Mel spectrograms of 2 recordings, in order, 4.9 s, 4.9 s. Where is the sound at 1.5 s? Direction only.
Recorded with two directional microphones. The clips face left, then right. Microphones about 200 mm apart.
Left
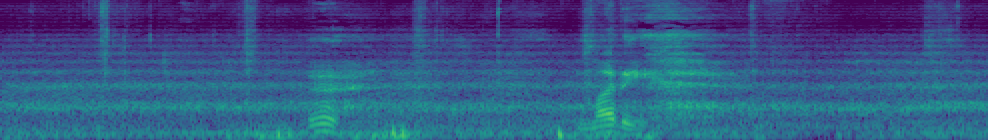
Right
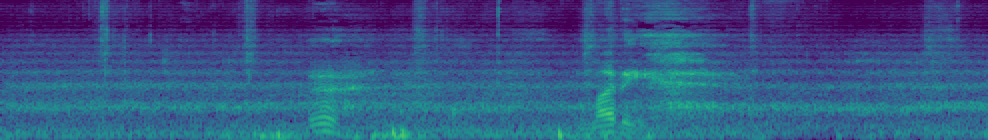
Centre (ahead or behind).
